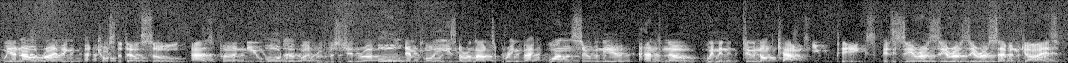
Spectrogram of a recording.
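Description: Guy doing officious army pa announcer, high bright voice, echoey speaker, kinda scolding. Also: lively intonation, normal speed, hardly any pauses, recorded from a distance, slight background noise, heavily acted. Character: officious military announcer scolding his staff. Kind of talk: cartoon parody announcement.

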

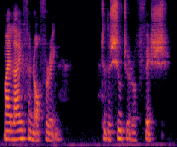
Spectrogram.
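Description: A middle-aged woman voicing a wronged, bitter and sorrowful mythical queen in a measured, deliberate dramatic poetry recitation with hushed phrases. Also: low voice, fairly even intonation, heavily acted. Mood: solemn, bitter. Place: small plain room indoors.

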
